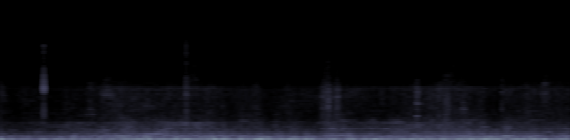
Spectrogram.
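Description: Steady low rumble of a boat's engine and wind on the microphone, with faint voices in the background.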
